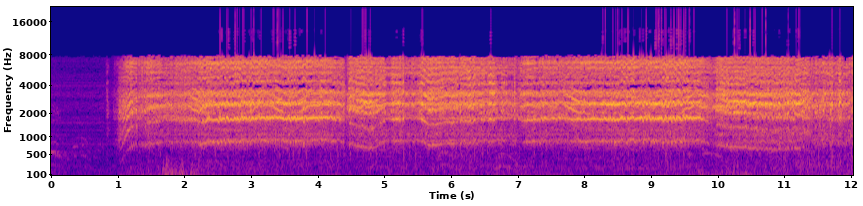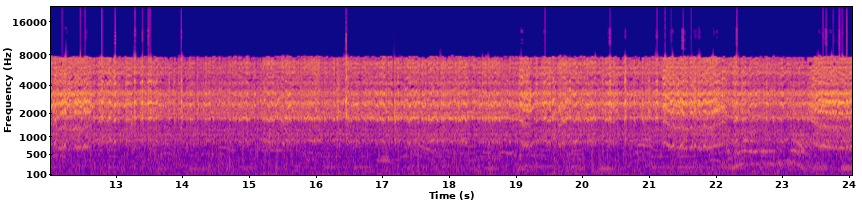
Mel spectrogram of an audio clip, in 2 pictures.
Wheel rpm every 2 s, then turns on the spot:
70, 210, 220, 220, 200, 200, 220, 230, 230, 230, 220, 220.
none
